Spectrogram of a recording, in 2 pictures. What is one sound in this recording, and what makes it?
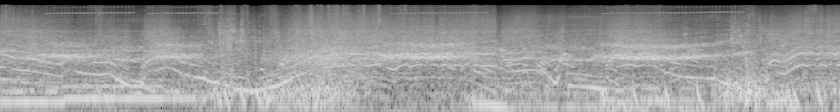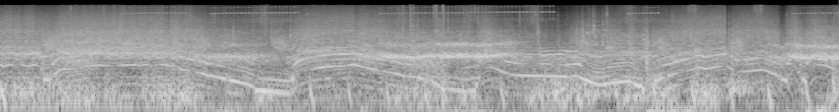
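Tyres screech while a car drifts through corners.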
